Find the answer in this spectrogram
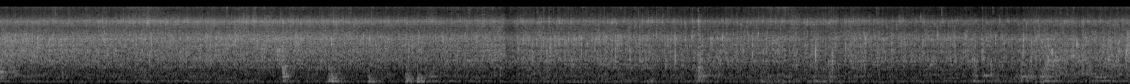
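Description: A whole chicken sizzling steadily in hot mustard oil in a metal karahi, with a few light scrapes of a metal spatula against the pan as the bird is turned.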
